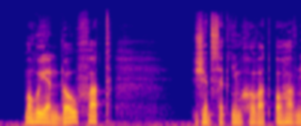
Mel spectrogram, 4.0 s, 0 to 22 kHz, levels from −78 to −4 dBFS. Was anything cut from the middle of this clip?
yes; 1 cut; at 2.8 s

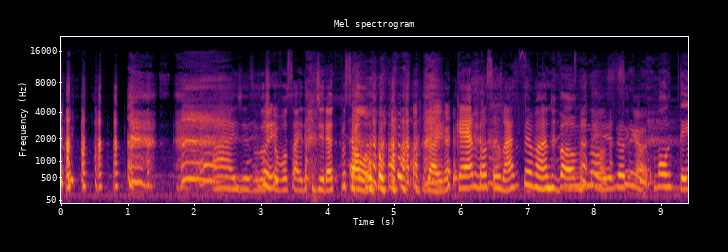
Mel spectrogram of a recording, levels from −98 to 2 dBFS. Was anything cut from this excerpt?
no; 0 cuts

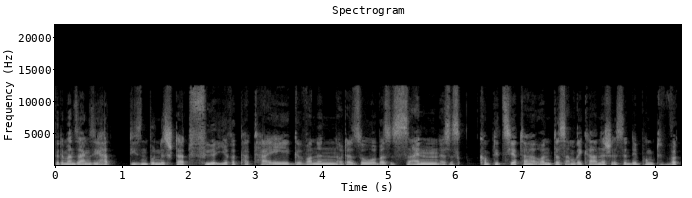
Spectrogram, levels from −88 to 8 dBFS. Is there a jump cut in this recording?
no; 0 cuts

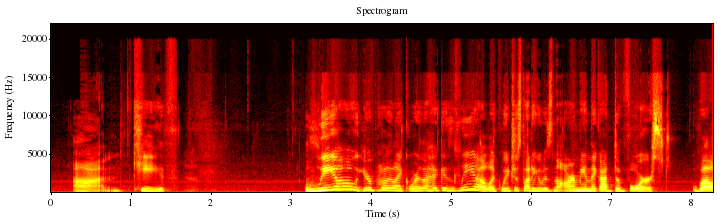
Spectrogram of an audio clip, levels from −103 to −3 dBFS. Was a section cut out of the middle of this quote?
no; 0 cuts

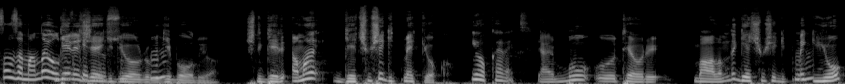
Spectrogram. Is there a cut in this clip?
no; 0 cuts

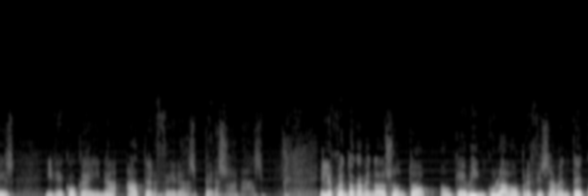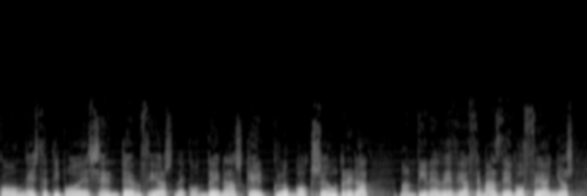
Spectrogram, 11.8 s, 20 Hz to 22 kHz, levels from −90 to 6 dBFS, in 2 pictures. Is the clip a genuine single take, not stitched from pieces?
yes; 0 cuts

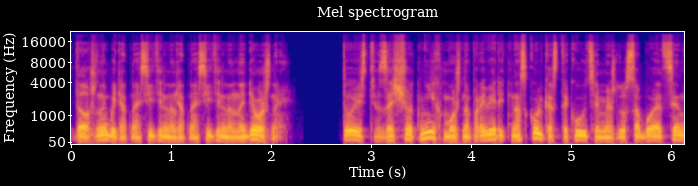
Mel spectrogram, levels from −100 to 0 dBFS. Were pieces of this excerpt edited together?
yes; 1 cut; at 1.1 s

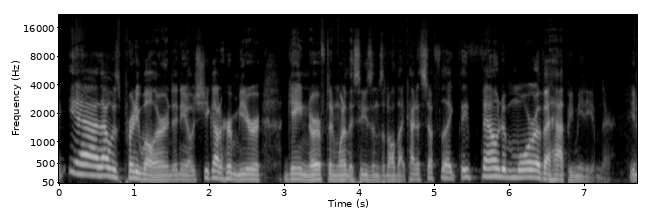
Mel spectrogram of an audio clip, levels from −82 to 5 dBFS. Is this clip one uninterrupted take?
yes; 0 cuts

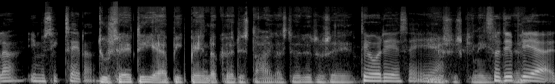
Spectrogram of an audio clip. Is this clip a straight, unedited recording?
yes; 0 cuts

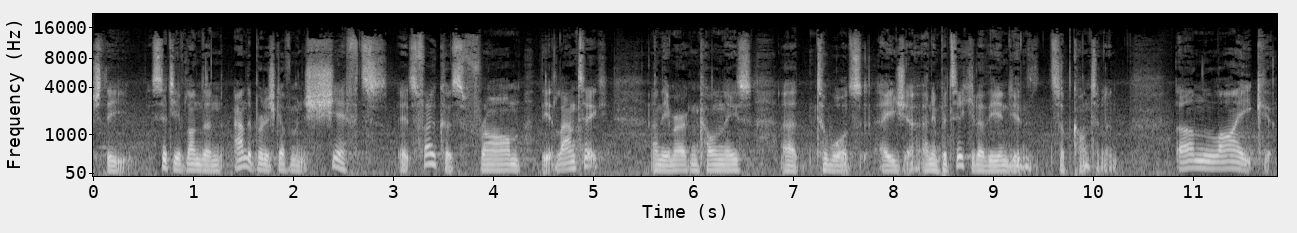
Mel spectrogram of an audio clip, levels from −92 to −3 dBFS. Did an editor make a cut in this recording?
no; 0 cuts

